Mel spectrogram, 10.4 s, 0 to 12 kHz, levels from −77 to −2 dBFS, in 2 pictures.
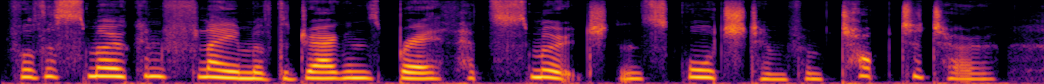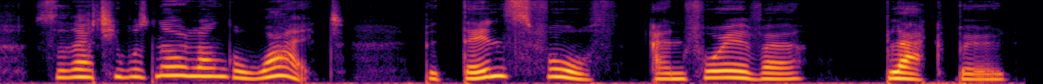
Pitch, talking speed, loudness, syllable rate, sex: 265 Hz, 170 wpm, -17 LUFS, 4.6 syllables/s, female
